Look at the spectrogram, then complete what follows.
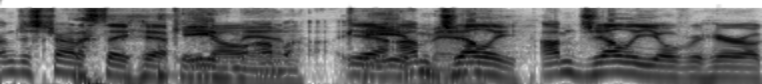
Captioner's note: snickering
